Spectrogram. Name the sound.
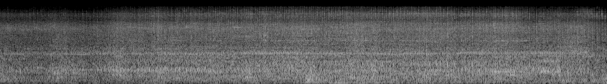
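saw running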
